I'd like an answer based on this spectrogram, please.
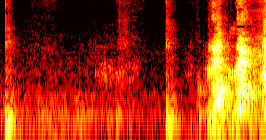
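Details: Terry the Bulldog, a pet that dislikes the fart sounds made by squeaky toys, lets out a faint early grunt, then a burst of loud, harsh barks in the final second; a person's voice is heard too.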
